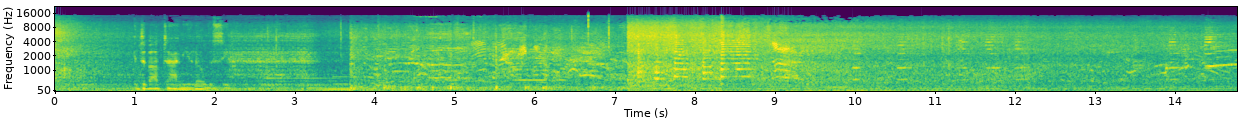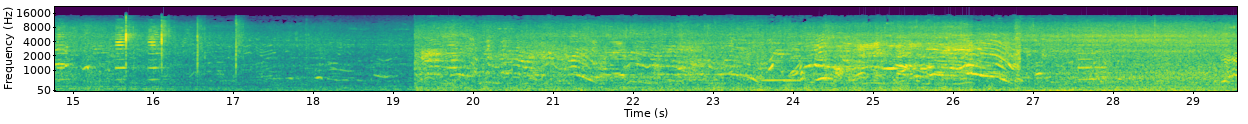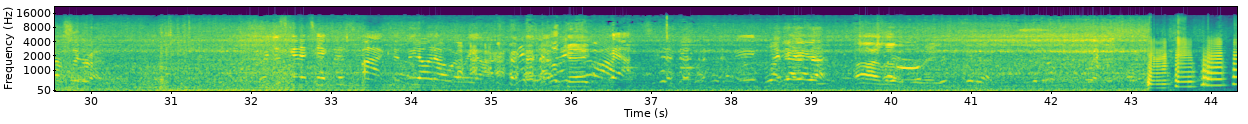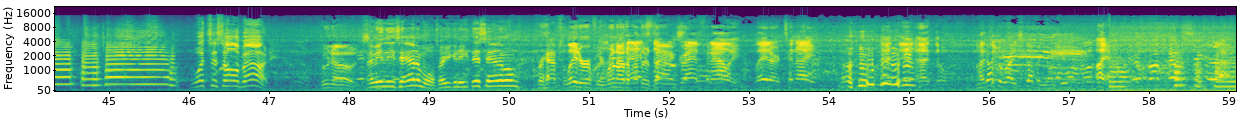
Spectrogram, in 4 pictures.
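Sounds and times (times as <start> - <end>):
engine idling with low rumble: 0.0 - 15.6, 29.2 - 59.0
street traffic: 0.0 - 59.0
voices: 0.0 - 59.0
people talking: 1.0 - 2.4, 3.7 - 7.3, 8.7 - 10.1, 29.2 - 30.2, 32.1 - 43.3, 46.0 - 59.0
short horn toots: 57.4 - 59.0.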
